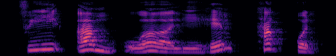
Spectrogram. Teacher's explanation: kita kena sebut huruf mim mati itu bagi jelas. Sebut huruf mim mati itu bagi jelas. Mulut kena rapat. Dan tak payah dengung. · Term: izhar syafawi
